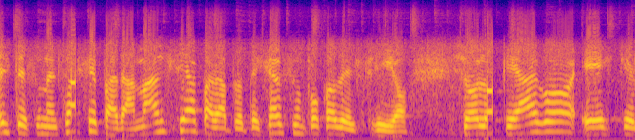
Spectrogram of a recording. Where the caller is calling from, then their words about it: Villa Urquiza, Buenos Aires, Argentina; de Villa Urquiza.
